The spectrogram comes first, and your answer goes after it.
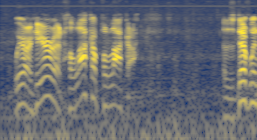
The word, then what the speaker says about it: Huaca Pucllana: Huaca Pucllana. Ah, Huaca Pucllana. Pucllana. Pucllana. Huaca Pucllana. It's in Miraflores. We're close enough. Yeah. It is actually pronounced Huaca Pucllana.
